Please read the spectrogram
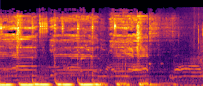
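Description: Music with a heavy, pulsing bass beat playing through the car's stereo, cut off about three seconds in.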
